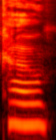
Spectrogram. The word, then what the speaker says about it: curl: one so 1.5 curl the co command is typically pronounced curl curl again the phrase C URL is incorrect okay interesting the co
